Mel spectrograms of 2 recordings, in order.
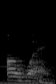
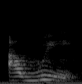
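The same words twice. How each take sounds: First: It is said in a standard British accent. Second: It is said in a Geordie accent. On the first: "you might have learned to pronounce this word away" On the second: "a Geordie person ... might say away"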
